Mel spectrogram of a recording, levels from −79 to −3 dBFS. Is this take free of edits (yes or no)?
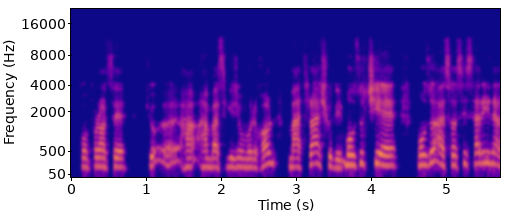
no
